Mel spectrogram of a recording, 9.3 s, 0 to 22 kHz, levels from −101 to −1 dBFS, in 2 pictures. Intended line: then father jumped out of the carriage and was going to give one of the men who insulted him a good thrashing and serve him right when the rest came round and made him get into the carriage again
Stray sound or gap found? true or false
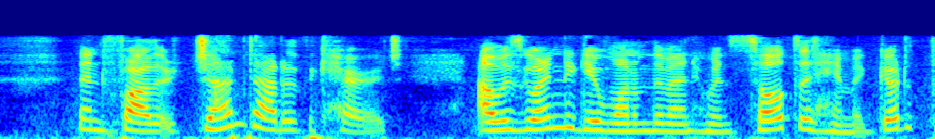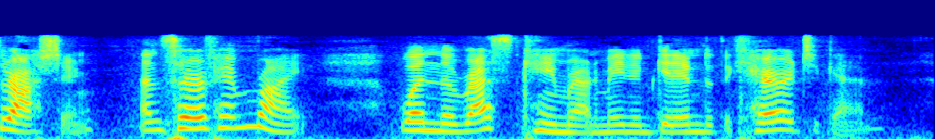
false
